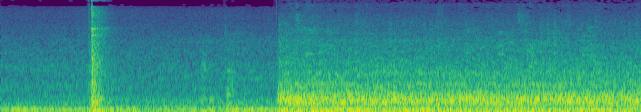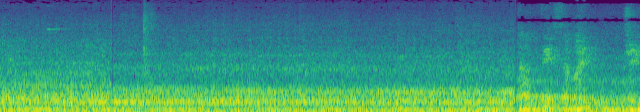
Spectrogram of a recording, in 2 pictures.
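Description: Cabin noise inside a RapidX (Namo Bharat) rapid-transit train: a steady hum with a sharp click about a second in. About three seconds in it turns into a louder, steady rumble and rush of the train running along the elevated track.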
